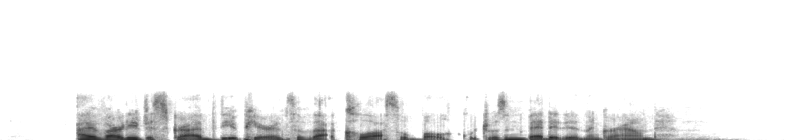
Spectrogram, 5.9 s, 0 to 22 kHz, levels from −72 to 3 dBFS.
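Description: No technical faults can be heard in this speech clip. It has passed through a Speex codec, which leaves nothing above about 7.7 kHz and at most faint coding damage.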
